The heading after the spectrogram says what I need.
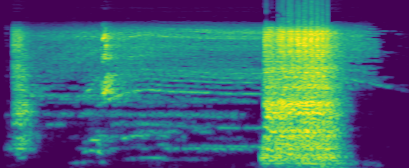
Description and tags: Here is a sound created by my uncles battery powered drill while he was remodeling our kitchen. Also don't forget to checkout all of the sounds in the pack.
